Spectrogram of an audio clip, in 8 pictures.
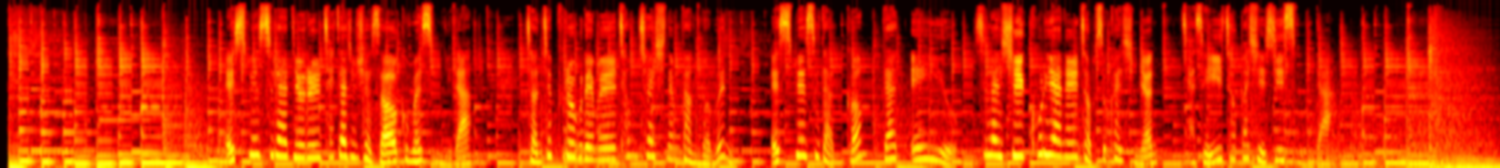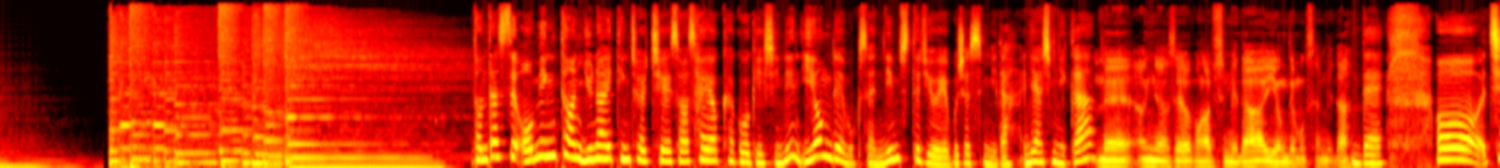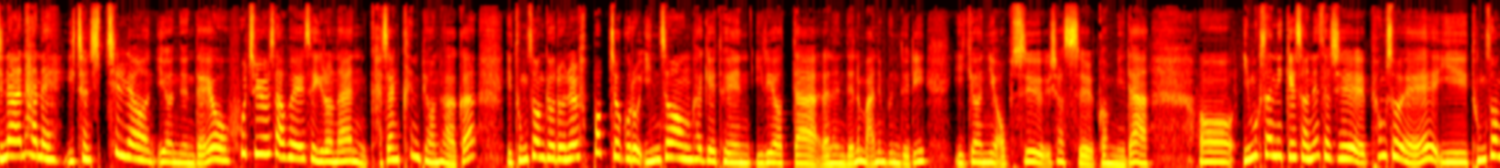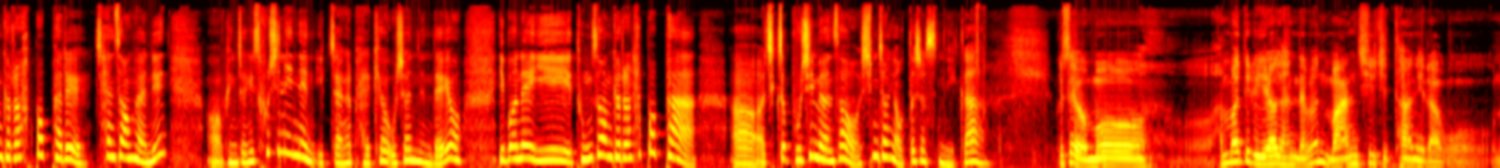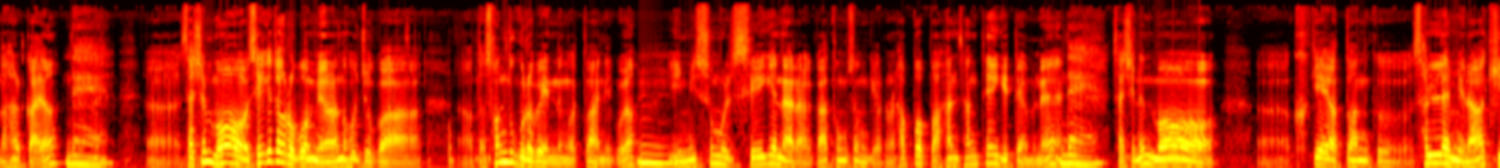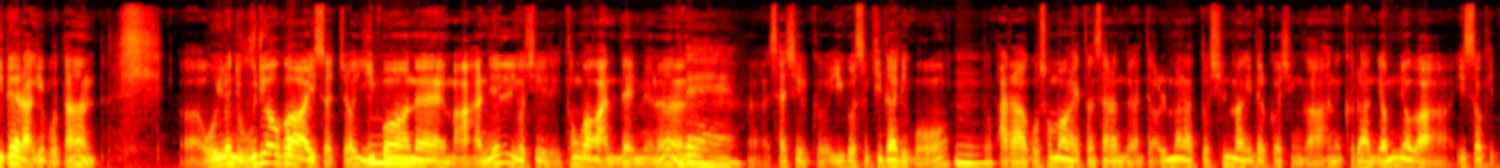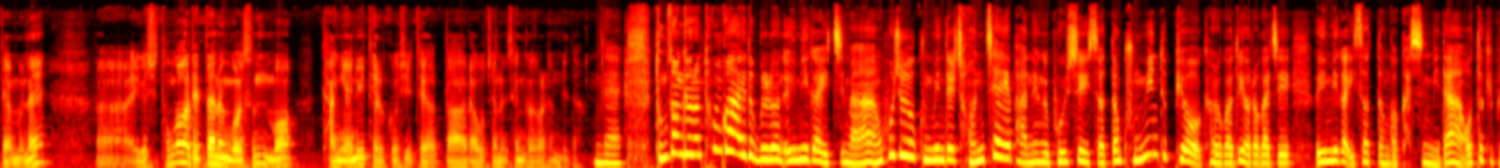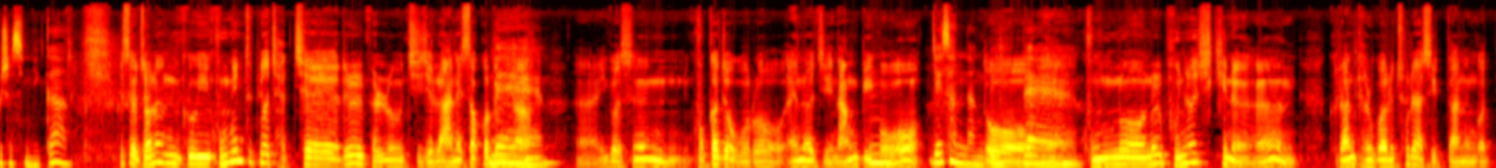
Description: A full interview is available on Podcast above.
